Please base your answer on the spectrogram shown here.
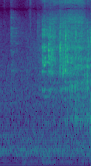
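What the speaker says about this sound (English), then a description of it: "container with the tea and pour it in here through the sieve" Brewed chai tea is poured from a container through a sieve, a short soft splash and trickle of liquid heard close up with no talk.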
